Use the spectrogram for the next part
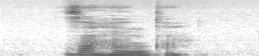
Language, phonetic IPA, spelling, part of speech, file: Polish, [zaˈxɛ̃nta], zachęta, noun, LL-Q809 (pol)-zachęta.wav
